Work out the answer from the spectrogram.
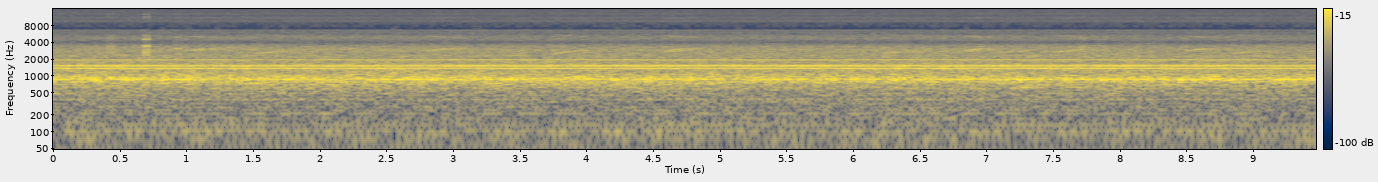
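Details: Steady hiss and electrical hum fill the whole recording at low level, with no animal calls.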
